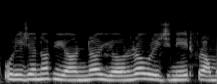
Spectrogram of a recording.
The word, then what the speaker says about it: genres: next हम देखेंगे primary नराज ये जो वर्ड है इसको नरा पढ़ना है हमने मैं पहले बताना भूल गई इसको जनरा या जनरस नहीं पढ़ना नरा इसे प्रोनाउंस करते हैं द प्राइमरी नराज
